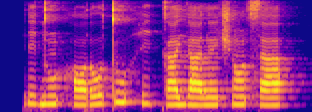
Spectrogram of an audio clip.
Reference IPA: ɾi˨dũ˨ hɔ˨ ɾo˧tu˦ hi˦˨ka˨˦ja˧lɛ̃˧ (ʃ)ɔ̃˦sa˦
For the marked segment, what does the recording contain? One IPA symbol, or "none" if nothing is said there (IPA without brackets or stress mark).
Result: ʃ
